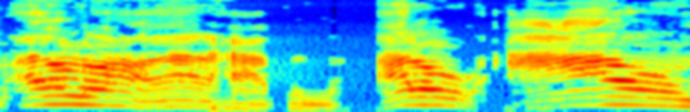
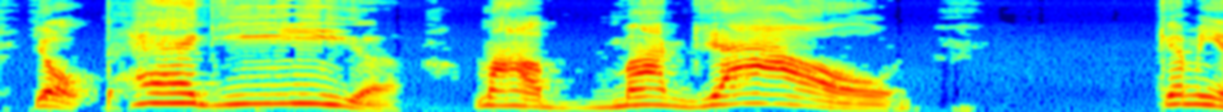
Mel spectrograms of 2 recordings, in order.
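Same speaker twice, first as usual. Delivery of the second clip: slow, stretched, higher "Yo, Peggy"; drawn-out call to Peggy; 4 semitones higher, slower than usual. Retold or imitated. Captain America asking Peggy for a plane, slow and drawn out. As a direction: drag the words out lazily like a cocky soldier. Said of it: "He's like".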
